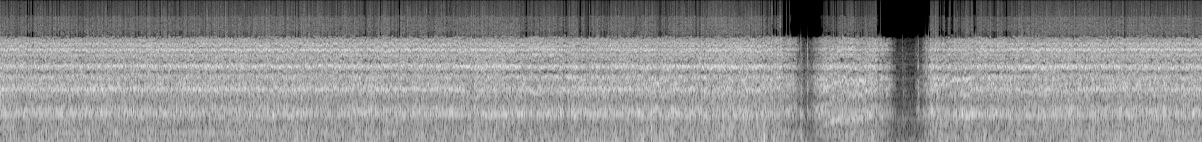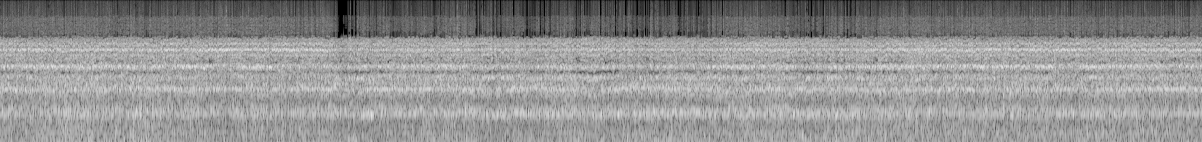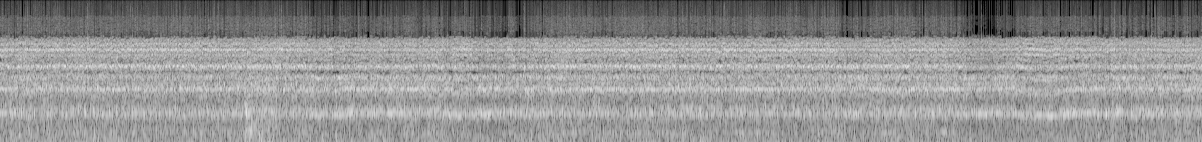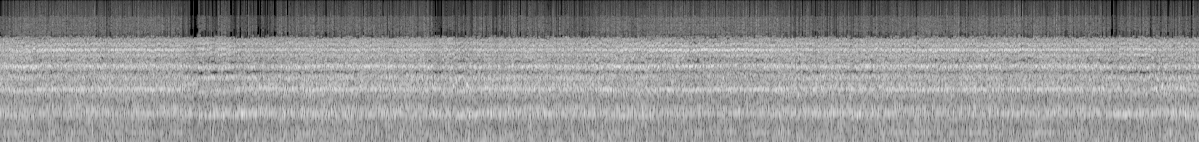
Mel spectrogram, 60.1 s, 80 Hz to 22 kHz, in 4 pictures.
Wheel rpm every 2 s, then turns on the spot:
230, 230, 230, 230, 190, 100, 210, 220, 230, 220, 230, 230, 230, 220, 230, 230, 220, 230, 230, 230, 230, 220, 230, 230, 230, 230, 230, 230, 230, 230.
none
